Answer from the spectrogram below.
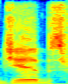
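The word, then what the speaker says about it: gibs: I always said Gibbs for Doom and Quake, and then I believe I heard someone actually pronounce it Jibs, short for giblets, and it just blew my mind. I've always said Gibbs. Has anyone else here said Gibbs who has used that term? – Nah. – Nope. – Ah, dang. – I'm very cool. – Ah. Well, I guess I'm not. I guess I default to the hard G.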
